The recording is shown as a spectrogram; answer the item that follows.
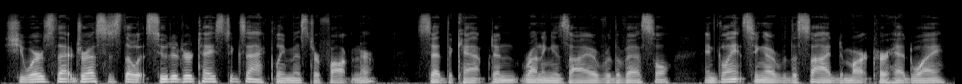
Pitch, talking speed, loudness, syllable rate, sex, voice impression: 100 Hz, 195 wpm, -19 LUFS, 4.9 syllables/s, male, masculine, middle-aged, tensed, hard, intellectual, sincere, friendly, reassuring, wild, lively, kind, slightly modest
